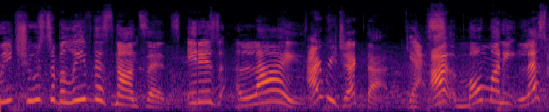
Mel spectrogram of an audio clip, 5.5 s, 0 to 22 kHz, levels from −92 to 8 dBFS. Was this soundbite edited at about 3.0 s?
yes; 1 cut; at 3.0 s

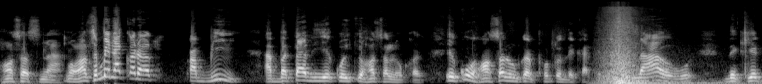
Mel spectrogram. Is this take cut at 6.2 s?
yes; 1 cut; at 6.2 s

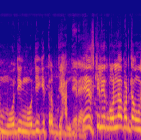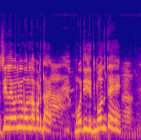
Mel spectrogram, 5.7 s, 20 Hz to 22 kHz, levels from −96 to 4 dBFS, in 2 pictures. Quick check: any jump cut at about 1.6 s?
yes; 1 cut; at 1.6 s

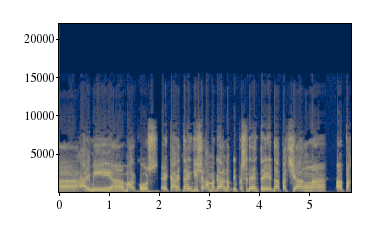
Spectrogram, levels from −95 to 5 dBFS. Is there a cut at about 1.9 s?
yes; 1 cut; at 1.9 s

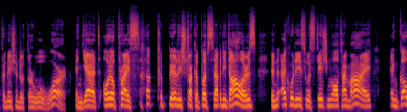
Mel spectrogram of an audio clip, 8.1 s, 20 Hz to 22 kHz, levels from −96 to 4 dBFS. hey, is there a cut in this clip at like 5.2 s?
no; 1 cut; at 1.4 s

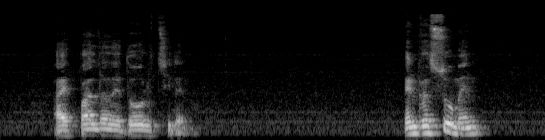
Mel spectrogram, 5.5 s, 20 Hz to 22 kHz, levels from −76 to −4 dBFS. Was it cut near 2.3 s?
yes; 1 cut; at 2.3 s

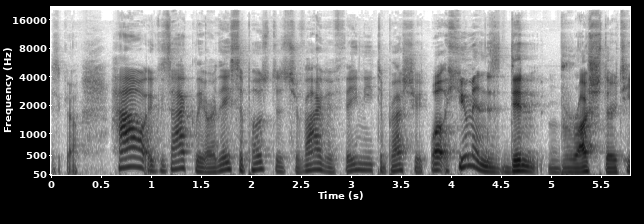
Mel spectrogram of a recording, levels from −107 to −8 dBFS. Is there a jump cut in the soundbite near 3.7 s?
yes; 1 cut; at 3.7 s

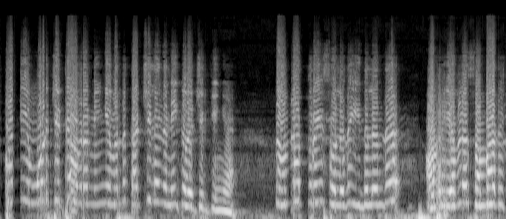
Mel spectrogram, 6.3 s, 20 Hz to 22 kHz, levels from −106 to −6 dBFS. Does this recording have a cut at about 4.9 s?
no; 1 cut; at 3.4 s

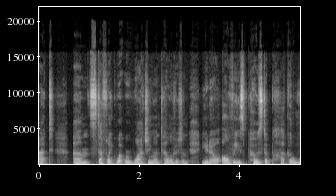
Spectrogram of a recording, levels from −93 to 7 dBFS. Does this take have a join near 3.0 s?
yes; 1 cut; at 3.0 s

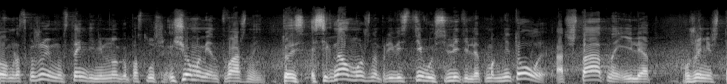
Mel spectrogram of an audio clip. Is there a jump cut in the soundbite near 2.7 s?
yes; 2 cuts; at 1.6 s, 2.7 s

